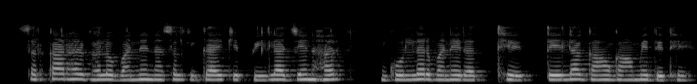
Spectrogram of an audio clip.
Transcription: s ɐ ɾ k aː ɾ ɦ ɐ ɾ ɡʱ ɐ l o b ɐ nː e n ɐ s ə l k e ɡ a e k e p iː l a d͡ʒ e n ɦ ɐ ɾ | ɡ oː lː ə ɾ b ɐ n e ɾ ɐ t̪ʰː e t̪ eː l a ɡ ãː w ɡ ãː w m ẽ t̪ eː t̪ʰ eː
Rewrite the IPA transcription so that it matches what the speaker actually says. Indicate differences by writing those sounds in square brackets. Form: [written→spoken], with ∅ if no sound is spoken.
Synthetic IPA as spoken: s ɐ ɾ k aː ɾ ɦ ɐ ɾ ɡʱ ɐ l o b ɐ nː e n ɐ s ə l k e ɡ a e k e p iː l a d͡ʒ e n ɦ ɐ ɾ | ɡ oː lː ə ɾ b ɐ n e ɾ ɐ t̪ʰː e t̪ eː l a ɡ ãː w ɡ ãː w m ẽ [t̪→d̪] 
